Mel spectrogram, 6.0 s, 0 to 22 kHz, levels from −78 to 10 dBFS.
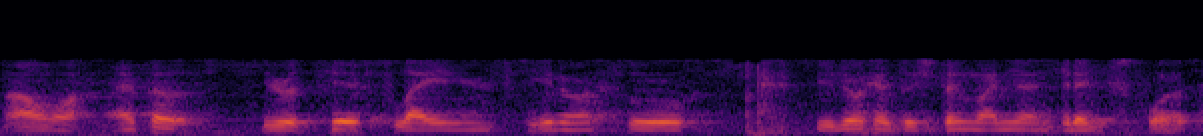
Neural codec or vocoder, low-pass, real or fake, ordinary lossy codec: codec, 16 kHz, 0.5 kbps, FunCodec, trained on Chinese and English, 25 frames a second; 3.6 kHz; fake; MP3, 24 kbps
